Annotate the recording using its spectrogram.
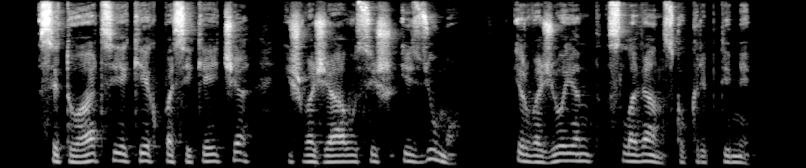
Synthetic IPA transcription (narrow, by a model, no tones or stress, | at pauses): sʲɪt̪ʊɑːt̪sʲɪjɛkʲiɛkpɐsʲɪkʲɛɪt͡ʃʲɛ | ɪʃʋɐʒʲæːʋʊsɪʃɪzʲʊmoː | ɪɾʋɐʒʲuɔjɛnt̪slˠɐʋʲæˑnskoːkɾʲɪpʲt̪ʲɪmʲɪ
